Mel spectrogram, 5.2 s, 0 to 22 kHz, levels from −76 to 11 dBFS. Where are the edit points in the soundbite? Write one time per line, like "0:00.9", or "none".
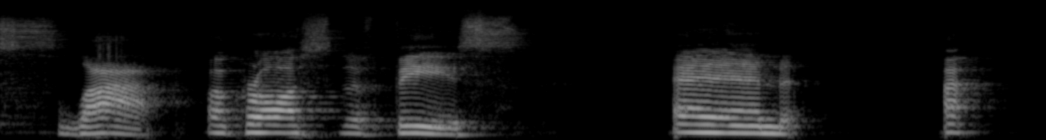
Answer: none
